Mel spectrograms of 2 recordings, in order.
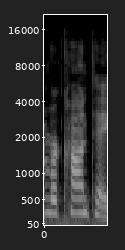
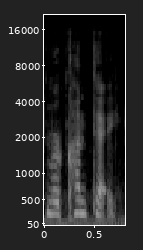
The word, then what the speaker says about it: Mercante: It's, wait, I mispronounced it. It's not Mercante. It's Mercante.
